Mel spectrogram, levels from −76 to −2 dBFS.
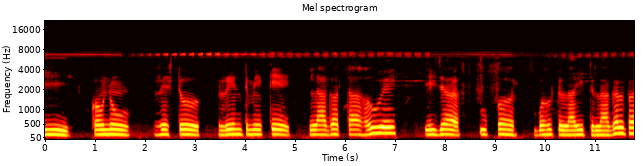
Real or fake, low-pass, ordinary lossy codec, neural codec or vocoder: real; none; none; none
